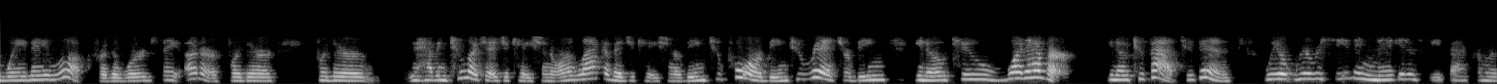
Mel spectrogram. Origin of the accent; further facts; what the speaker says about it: United States; I'm an American and this is the culture that I'm familiar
